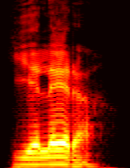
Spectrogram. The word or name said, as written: hielera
